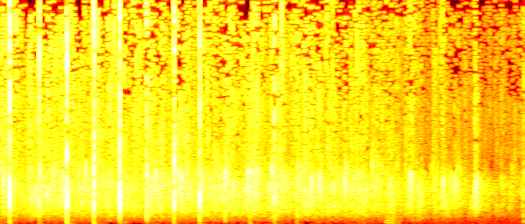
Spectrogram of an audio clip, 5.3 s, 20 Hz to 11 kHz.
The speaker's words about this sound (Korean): 그리고 우리가 은혜롭게 예배를 드릴 수 있도록 보이는 곳에서 또 보이지 않는 곳에서 1년 동안 봉사에 손길을 다한 우리 봉사자들에게도 우리 감사의 박수를 드릴까요?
